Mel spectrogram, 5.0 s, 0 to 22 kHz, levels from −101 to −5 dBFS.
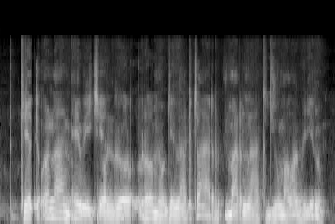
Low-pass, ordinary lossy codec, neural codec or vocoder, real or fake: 10.8 kHz; none; codec, 24 kHz, 1.5 kbps, HILCodec; fake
